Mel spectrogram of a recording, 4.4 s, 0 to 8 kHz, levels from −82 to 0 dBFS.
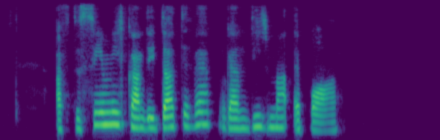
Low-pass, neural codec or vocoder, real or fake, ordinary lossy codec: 7.2 kHz; codec, 16 kHz, 1.1 kbps, Voila-Tokenizer; fake; AAC, 48 kbps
